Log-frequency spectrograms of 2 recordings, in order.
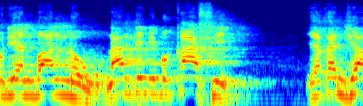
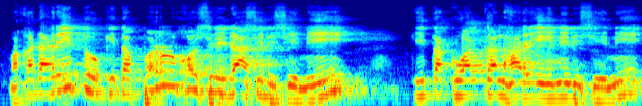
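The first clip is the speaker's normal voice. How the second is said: normal talking voice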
